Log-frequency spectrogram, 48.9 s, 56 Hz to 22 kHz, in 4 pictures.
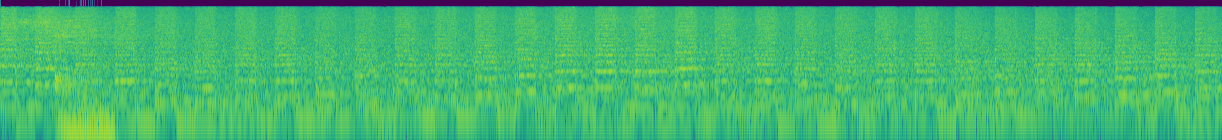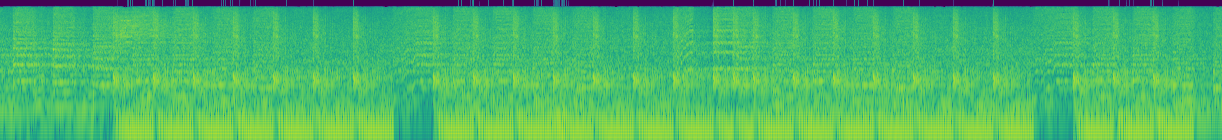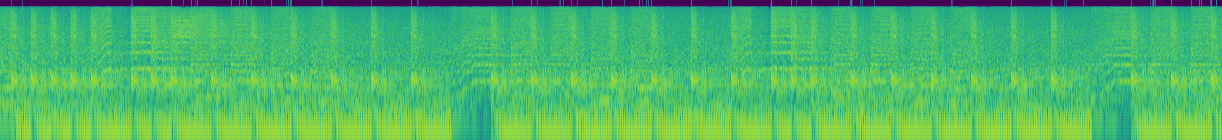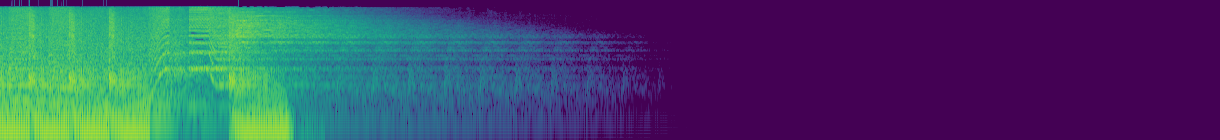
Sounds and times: Electronic music: 0.0s - 40.7s.

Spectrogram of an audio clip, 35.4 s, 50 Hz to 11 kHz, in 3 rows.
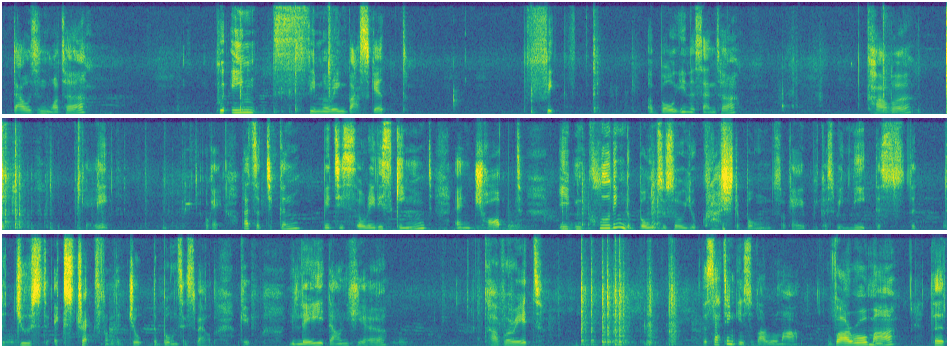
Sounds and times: Speech: 0.2s - 1.6s, 2.7s - 5.1s, 6.6s - 7.0s, 8.1s - 9.2s, 10.8s - 11.4s, 12.8s - 13.2s, 14.3s - 28.5s, 29.6s - 30.5s, 32.4s - 35.4s.

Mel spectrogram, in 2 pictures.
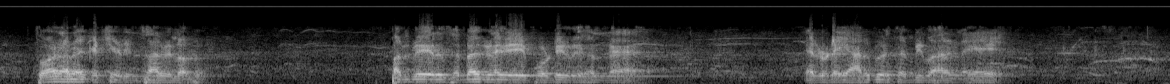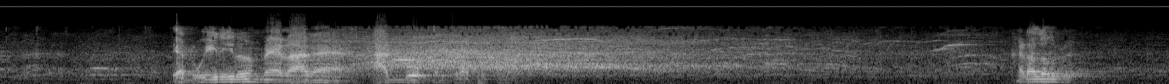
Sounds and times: Male speech, man speaking: 0.4s - 2.2s, 3.9s - 6.6s, 8.0s - 10.2s, 13.4s - 16.8s, 21.8s - 22.6s
Narration, monologue: 0.4s - 2.2s, 3.9s - 6.6s, 8.0s - 10.2s, 13.0s - 16.7s, 21.8s - 22.8s.

